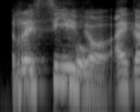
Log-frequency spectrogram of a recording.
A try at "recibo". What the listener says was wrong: Recibo. It's a hard one, but you can say recibo. it's just that we roll the R.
